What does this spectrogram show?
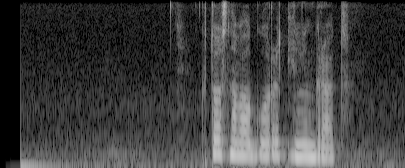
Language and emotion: Russian, neutral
